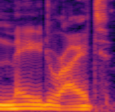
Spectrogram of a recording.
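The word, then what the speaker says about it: Maid-Rite: So I got a job at this place called Maid Right. It's spelled MAIDRITE.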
